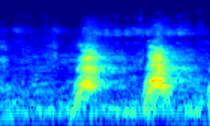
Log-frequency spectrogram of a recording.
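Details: A cocker and a three-month-old pitbull, Kimbo and Mingo, pull against each other in a tug-of-war game; three short, punchy barks follow one another about every half second in a quiet room.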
